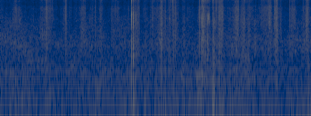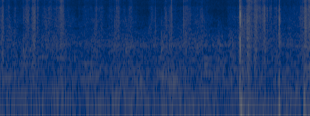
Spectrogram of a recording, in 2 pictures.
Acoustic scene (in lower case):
residential area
